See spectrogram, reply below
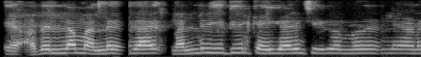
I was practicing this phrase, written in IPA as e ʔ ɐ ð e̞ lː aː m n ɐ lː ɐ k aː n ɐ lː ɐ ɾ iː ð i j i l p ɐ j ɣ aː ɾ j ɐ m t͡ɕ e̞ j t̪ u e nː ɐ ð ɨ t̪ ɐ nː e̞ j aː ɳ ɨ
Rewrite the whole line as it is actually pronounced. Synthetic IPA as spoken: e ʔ ɐ ð e̞ lː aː m n ɐ lː ɐ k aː n ɐ lː ɐ ɾ iː ð i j i l k ɐ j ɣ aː ɾ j ɐ m t͡ɕ e̞ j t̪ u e nː ɐ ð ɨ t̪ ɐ nː e̞ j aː ɳ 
